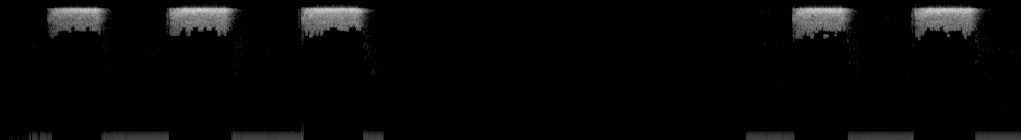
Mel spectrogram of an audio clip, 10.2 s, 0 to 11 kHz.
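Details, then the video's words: Katydid (우리여치) from a 2020 National Institute of Biological Resources recording: three harsh, high buzzy bursts about half a second each, a long silent gap, then two more, with no other sounds. "우리여치, 여러번 듣기, 곤충소리"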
